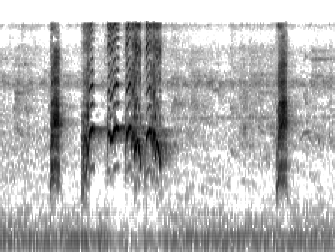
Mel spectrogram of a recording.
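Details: Albino sooty-headed bulbul singing: a sharp chip, then a rapid chuckling phrase of four slurred whistled notes falling in pitch, and one more chip after a pause, over a soft low hum.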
